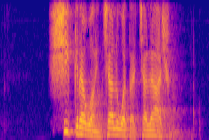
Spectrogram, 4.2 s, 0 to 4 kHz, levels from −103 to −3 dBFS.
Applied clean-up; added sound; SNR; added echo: none; none; none; none.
